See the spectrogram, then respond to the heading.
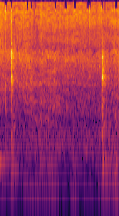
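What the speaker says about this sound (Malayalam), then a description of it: "അരി ചെറുതായിട്ടൊന്ന് വറുക്കണം" Rice tossed with masala and ghee in a pressure cooker for paneer biryani, with a faint steady sizzle under a few sharp spoon-scraping clicks of stirring close by.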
